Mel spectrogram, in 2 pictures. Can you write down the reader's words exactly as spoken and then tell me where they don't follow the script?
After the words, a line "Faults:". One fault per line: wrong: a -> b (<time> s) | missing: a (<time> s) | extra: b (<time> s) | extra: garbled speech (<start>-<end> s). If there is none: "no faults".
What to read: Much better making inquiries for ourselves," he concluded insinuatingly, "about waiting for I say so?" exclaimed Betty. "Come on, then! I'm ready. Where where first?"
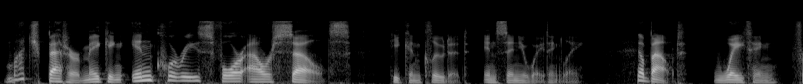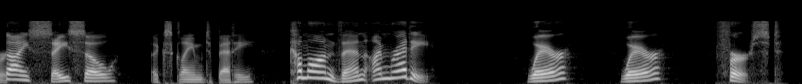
Much better making inquiries for ourselves," he concluded insinuatingly, "about waiting for I say so?" exclaimed Betty. "Come on, then! I'm ready. Where where first?"
Faults:
no faults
